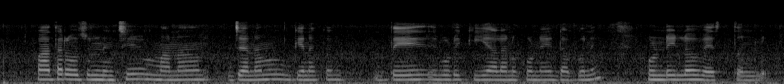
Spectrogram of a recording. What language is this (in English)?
Telugu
